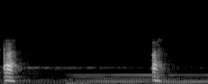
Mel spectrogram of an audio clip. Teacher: this called Hamza and it makes the glottal stop like ah like you say when you are talking to say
